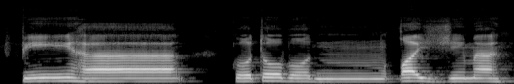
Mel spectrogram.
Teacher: فی یا مدہ ہے، 2 حرکات لمبا کریں گے. ہا کے آگے الف ہے، الف مدہ ہو رہا، 2 حرکات لمبا کرتے ہوئے پڑھیں گے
